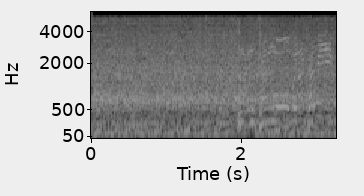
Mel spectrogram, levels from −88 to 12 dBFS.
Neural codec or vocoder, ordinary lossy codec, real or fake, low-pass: vocoder, 24 kHz, 100 mel bands, Vocos; none; fake; 5.4 kHz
